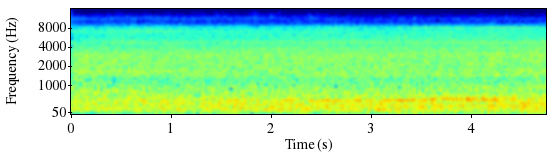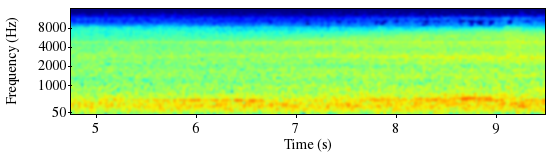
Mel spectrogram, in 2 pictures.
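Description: Virgin Pendolino, a Class 390 electric tilting train, approaching at speed. Its steady rushing rail noise carries a faint whine and grows gradually louder as it nears.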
